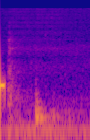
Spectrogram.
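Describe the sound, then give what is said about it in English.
A single short, sharp beep of a phone keypad tone, like a pound key being pressed, cuts off quickly and leaves a low, steady hum with a faint rustle. “Then press pound or simply hang up.”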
